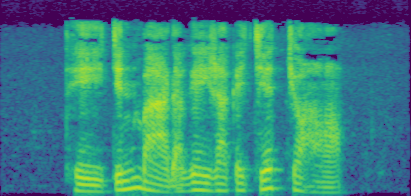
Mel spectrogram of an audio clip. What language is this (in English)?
Vietnamese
